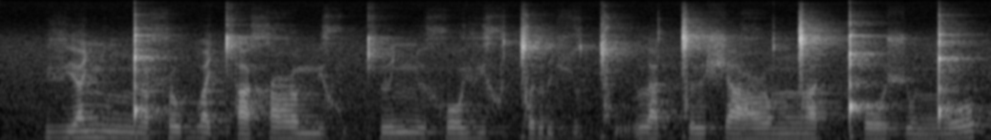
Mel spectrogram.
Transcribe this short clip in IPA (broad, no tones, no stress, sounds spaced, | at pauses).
vʲ a ɲ u ŋ͡ǃ ʏ ħ u b a cʰ a x ʕ ʊ mʲ ʊ x ṵ cʰ ɨ ɲ ʏ x o vʲ ʊ x ǀ ʊ r ç o ǀʰ ṵ l a ǀ ɨ ʃ a ʕ o ŋ͡ǀ a ǃʰ o ʃ u ŋ͡ǃ o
